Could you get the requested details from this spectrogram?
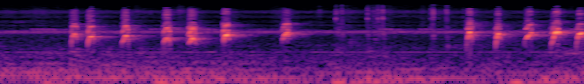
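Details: Lesser green leafbird song meant for training birds: spaced sharp downslurred chirps, some clearer whistled notes near the end, with a steady high tone behind.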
